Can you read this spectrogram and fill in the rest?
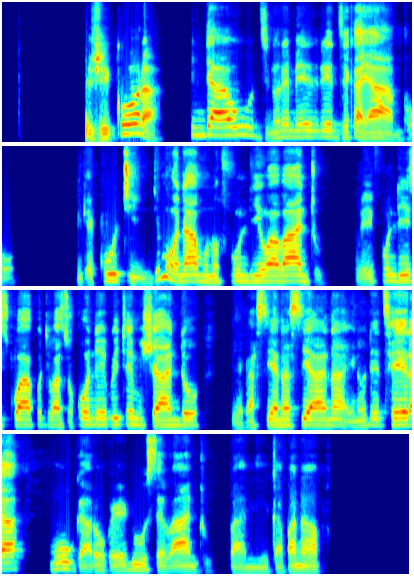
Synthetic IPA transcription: ʐiko̞ɾa | indaud͡zino̞ɾemere̞d͡zekajambo̞ | ŋɡe̞kutindimo̞namuno̞fundiwaʋantʰu | ʋeifundiswakutiʋazo̞ko̞ne̞kuite̞miʃando̞ | jakasijanasijanaino̞ɗe̞t͡se̞ɾa | muɡʱaɾo̞ɦwe̞ɗuse̞ʋantʰupaɲikapanaːpo̥

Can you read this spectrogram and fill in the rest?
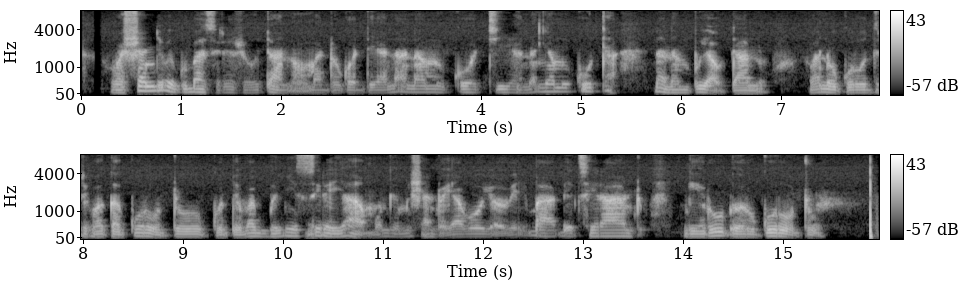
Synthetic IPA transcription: ʋaʃandiʋe̞kuɓazire̞ʐe̞utano̞̰madʱo̞ko̞dʱeananamuko̞tʰianaɲamukutananamupuja̰ṵtaːno̞̰ʋano̞kuɾud͡zirwakakuɾutukutiʋaɡʱwiɲisiɾe̞jamoŋɡe̞miʃa̰ndo̞̰jaʋo̞jo̰ʋḛɓaɓe̞t͡se̞ɾantʰuŋɡe̞ruɗo̞ɾukuɾuːtṵ

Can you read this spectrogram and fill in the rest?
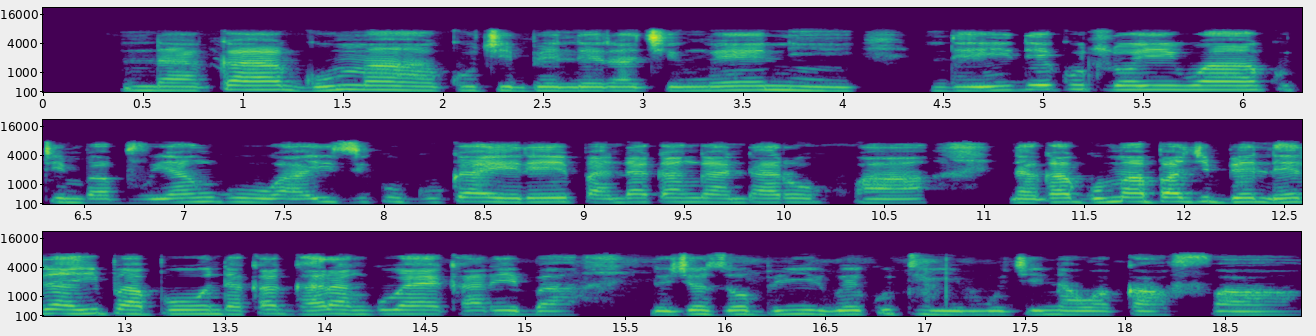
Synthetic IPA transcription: ndakaɡʱumakut͡ʃibʱe̞ɮe̞ɾat͡ʃimwe̞ni | ndeiɗe̞kuɬo̞iwakutimbab͡vujaŋɡuɦaizikuɡʱukaeɾe̞pandakaŋɡandaɾo̞ɦwandakaɡʱumapat͡ʃibʱe̞ɮe̞ɾaipapo̞ndakaɡʱaɾaŋɡuʋajakaɾe̞ɓanet͡ʃo̞zo̞bʱiirwe̞kutimut͡ʃinawakaːfa

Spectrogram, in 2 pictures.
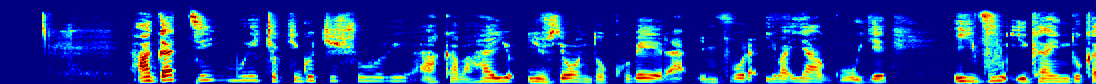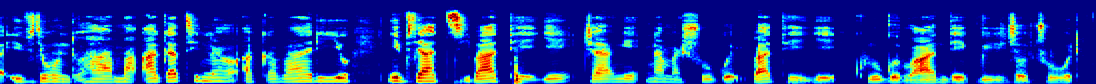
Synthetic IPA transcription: haɡatimuɾiːt͡ʃo̞ciɡo̞t͡ʃiʃuːɾea̰kaβaɦajo̞ivjo̞ːndo̞kʰuβe̞ːɾaiɱvuɾa̰ʔiβajaɡuːje̞ | ivuʔiɡahiːndukaʔivjo̞ːndo̞ɦaːma̰ʔaɡatʰinao̰ʔa̰kaβahaɾijo̞ | nivjaːt͡sḭβatʰe̞je̞t͡ʃaːŋhe̞namaʃuɡwḛβatʰe̞je̞kʰuɾuːɡo̞ɾuhaːnde̞ɡwiːd͡ʒo̞ʃuːɾe

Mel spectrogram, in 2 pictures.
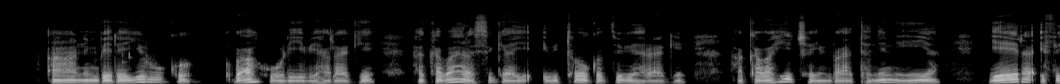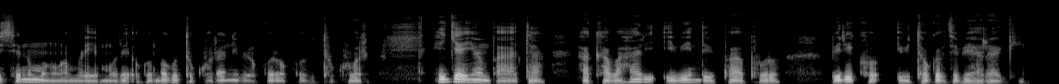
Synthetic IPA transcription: ahanimbe̞ɾe̞juɾuɡo̞ | βahuɾijiβiɦaɾaɡe̞hakʰaβahaɾasiɡaje̞̰iβitʰo̞ɡwavjiβihaɾaɡe̞hakʰaβaɦiːt͡ʃaimbaːtʰaninija | je̞ːɾaʔifise̞numunwamuɾe̞muɾe̞̰ʔuɡo̞ːmbaɡutukʰuɾaniβiɾokʰo̞ɾo̞kʰo̞βitʰu̥kʰuɾa | hiɟaijo̞mba̰ːtʰahakʰaβaɦaɾiiβiːndiβipʰapʰuɾo̞βiɾikʰo̞iβitʰo̞ɡwavjiβihaɾaɡe̞

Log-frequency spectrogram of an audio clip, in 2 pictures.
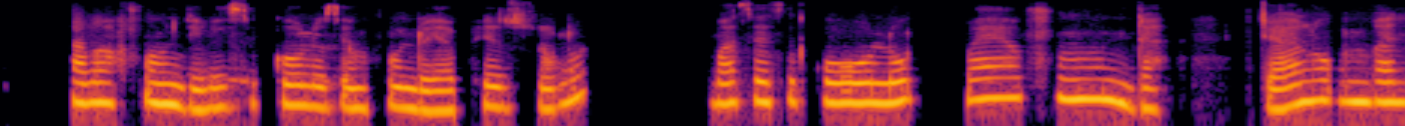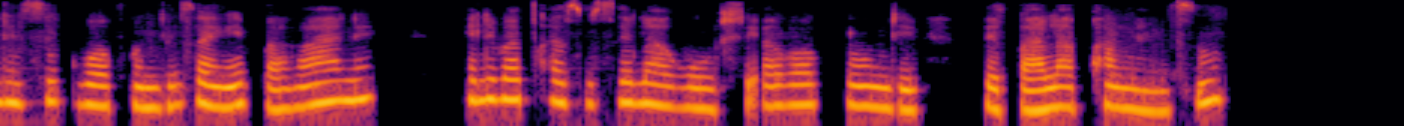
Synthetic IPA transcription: aβafundʱiβesiɣɔlɔseɱfundʱɔjapʰezuːlu | βasesiɣɔlɔ | βajafundʱa | nd͡ʒʱalɔʔum̩βalisiuβafundʱisaŋɛb̥ʱaɣanɛ | eliβaǀʰasisɛlaɣuɬɛ̰ʔaβafundʱi | βɛb̥ʱalapʰant͡sʼi

